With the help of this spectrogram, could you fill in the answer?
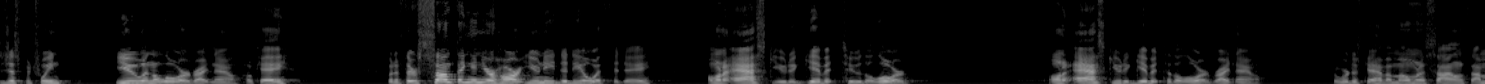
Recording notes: recorded at The Calling Community Church located in Platte City, Missouri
